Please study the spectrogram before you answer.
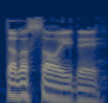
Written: talassoide

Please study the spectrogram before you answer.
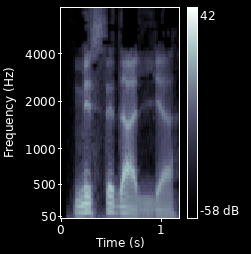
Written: Messedaglia

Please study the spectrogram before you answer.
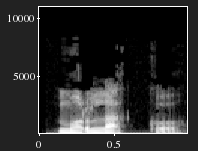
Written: morlacco

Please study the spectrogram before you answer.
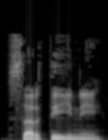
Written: Sartini

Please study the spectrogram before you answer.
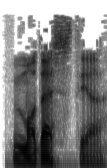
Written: modestia

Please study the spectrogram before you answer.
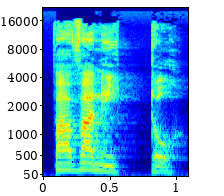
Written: Pavanetto

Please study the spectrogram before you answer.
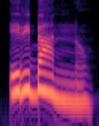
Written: eribanno

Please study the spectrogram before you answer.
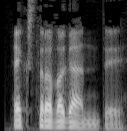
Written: extravagante

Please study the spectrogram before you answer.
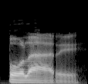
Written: polare

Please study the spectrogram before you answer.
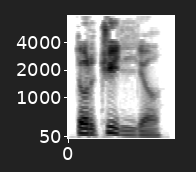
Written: torcigliare

